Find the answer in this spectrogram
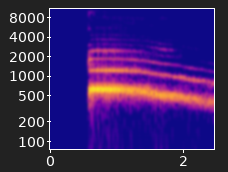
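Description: A woman's voiced lip trill, lips fluttering while she sings one long note that slides slowly down in pitch. It starts about half a second in.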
